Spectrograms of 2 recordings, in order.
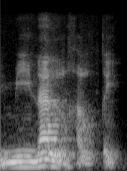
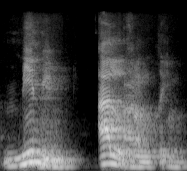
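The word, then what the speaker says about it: مِنَ الْخَلْقِ: Nah, kalau ini min diganti fathah karena huruf setelahnya tadi Hamzah wasal. Jadi minal khalqi.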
